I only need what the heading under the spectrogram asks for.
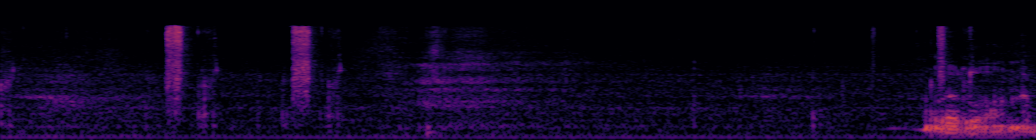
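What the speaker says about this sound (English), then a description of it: "Let's do a little spray of some pink on these flowers." Pink paint is sprayed onto a mixed media botanical canvas in short hissing bursts, two brief sprays early on and a longer one at the end, with quiet handling noise between.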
